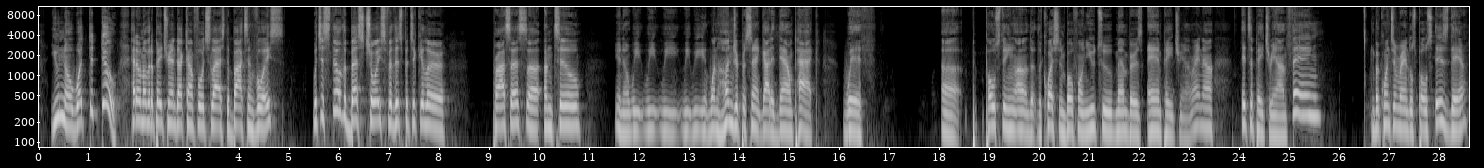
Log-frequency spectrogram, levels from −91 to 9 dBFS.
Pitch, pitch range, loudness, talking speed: 160 Hz, 145-185 Hz, -21 LUFS, 135 wpm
